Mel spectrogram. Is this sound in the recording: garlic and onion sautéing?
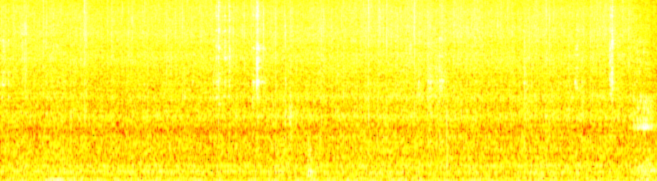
yes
